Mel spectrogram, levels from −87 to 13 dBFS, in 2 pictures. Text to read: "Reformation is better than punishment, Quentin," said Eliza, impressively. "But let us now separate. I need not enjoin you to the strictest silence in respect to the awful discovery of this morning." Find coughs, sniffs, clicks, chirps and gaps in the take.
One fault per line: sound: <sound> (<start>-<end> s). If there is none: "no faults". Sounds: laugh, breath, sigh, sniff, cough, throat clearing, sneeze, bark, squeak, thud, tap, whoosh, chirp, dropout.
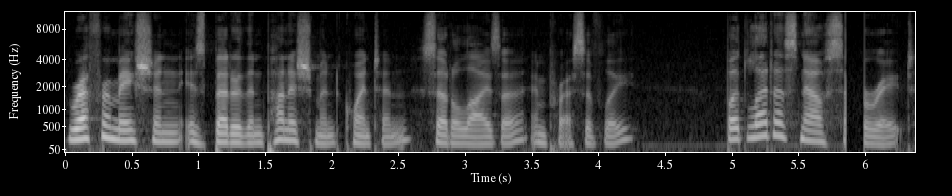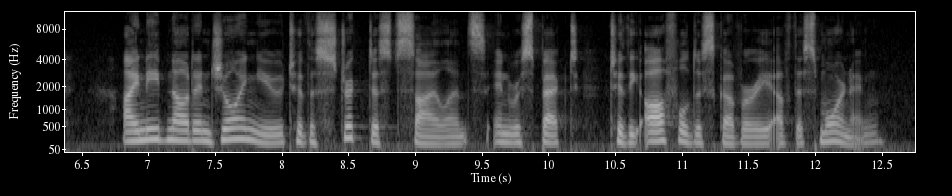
sound: dropout (5.9-6.0 s)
